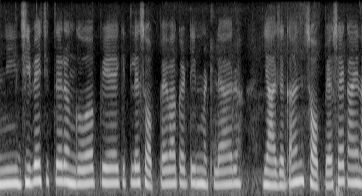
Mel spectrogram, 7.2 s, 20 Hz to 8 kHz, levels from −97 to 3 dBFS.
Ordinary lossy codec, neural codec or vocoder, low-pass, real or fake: none; none; none; real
